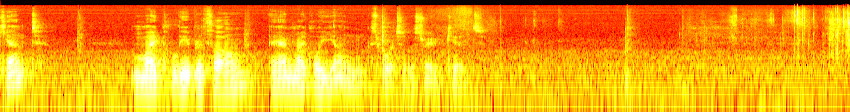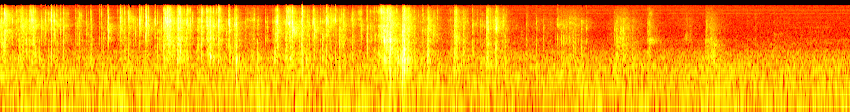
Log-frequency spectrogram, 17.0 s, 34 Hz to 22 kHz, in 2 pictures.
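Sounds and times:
wrapper crinkling and tearing: 7.4 - 15.1.

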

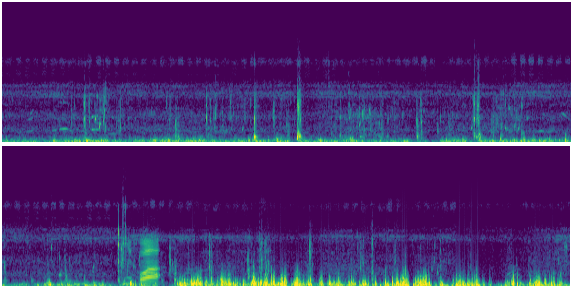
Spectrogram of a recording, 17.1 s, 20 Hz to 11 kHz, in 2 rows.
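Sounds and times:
water sloshing and splashing: 0.0 - 17.0
wind rumbling on the microphone: 0.0 - 17.0
short sharp splashes: 10.2 - 11.8.

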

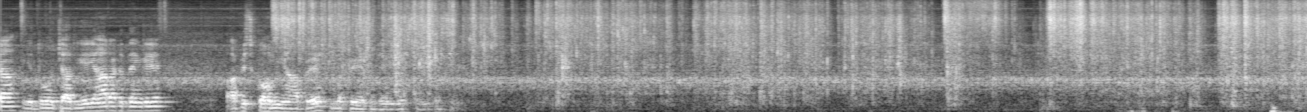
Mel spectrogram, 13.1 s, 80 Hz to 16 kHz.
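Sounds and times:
aluminium foil crinkling: 2.7 - 13.0.

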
